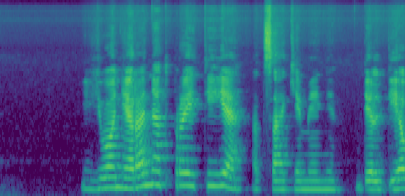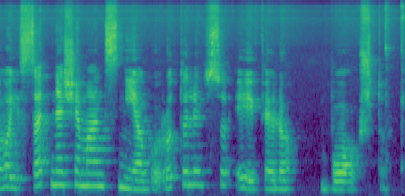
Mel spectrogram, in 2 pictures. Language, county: Lithuanian, Tauragė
